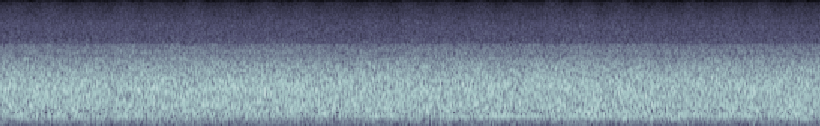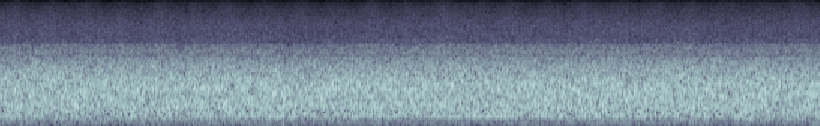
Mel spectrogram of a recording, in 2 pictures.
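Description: Steady hiss of an open, narrow-band radio channel between transmissions, with a faint low hum under it.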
